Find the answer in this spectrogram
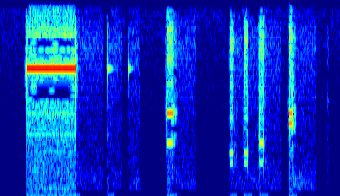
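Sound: telephone dialing tones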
